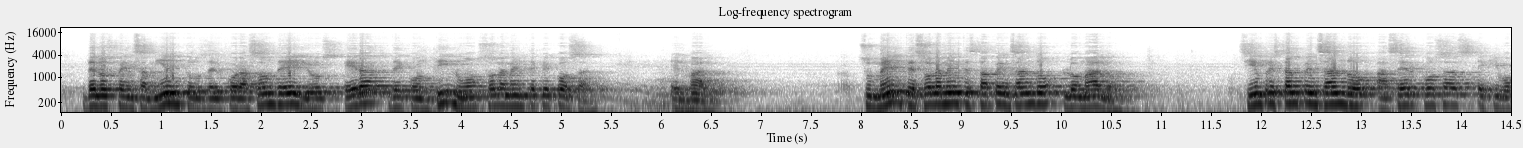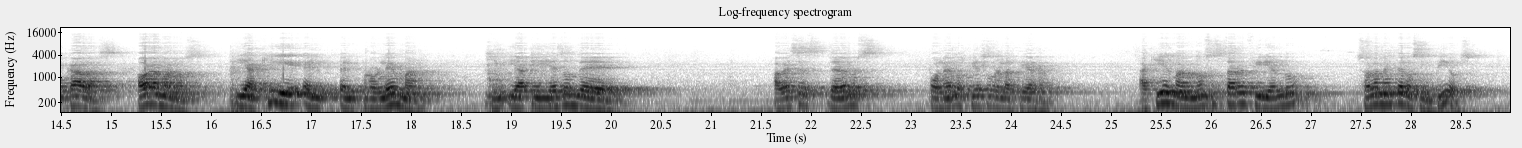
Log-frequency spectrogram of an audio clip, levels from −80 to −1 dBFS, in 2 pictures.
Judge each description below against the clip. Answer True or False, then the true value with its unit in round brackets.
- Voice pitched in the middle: True (150 Hz)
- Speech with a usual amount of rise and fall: False (6.3 semitones)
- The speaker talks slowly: True (120 wpm)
